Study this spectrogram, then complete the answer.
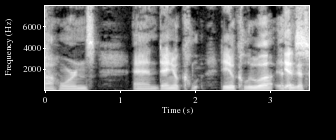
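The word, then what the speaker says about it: Kaluuya: oh my gosh horns and Daniel Cole Dino Kahlua that's how you say it I got from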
